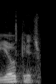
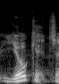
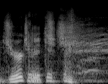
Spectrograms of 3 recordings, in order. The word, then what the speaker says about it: Jokic: Who kept mispronouncing... – Jokic. – Jokic, I think. – Yeah. – Kept calling him Jerkic.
